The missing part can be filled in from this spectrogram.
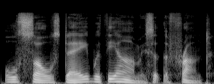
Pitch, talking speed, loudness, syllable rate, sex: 100 Hz, 250 wpm, -18 LUFS, 4.9 syllables/s, male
